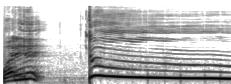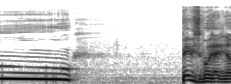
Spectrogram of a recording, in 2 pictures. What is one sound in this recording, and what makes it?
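A young man shouts and sings out excitedly, close to a microphone.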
